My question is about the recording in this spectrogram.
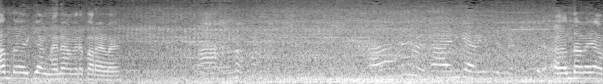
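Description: Road traffic rumbling on a city street, swelling for a few seconds about two seconds in, beneath people talking.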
